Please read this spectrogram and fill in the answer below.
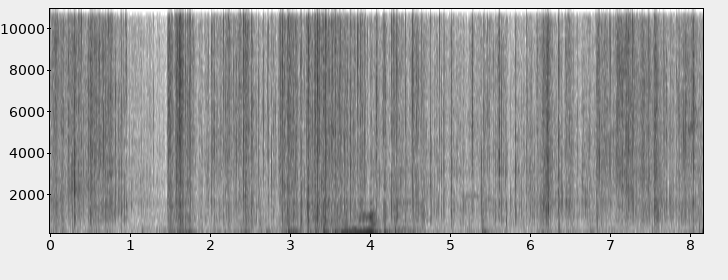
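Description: Small self-seal plastic bags full of square diamond-painting drills crinkling and rustling as they are handled and squeezed. The crackle is irregular, with a brief lull about a second in.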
